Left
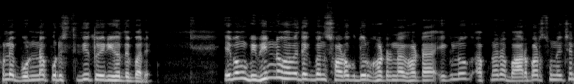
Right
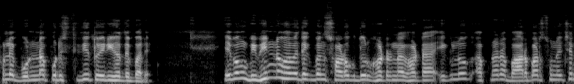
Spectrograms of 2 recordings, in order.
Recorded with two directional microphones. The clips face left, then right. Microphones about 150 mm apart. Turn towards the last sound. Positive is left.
turn(degrees=30)  # may be behind; listen again after turning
